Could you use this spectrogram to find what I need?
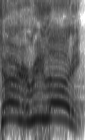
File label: inform reloading, US; battlechatter; english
